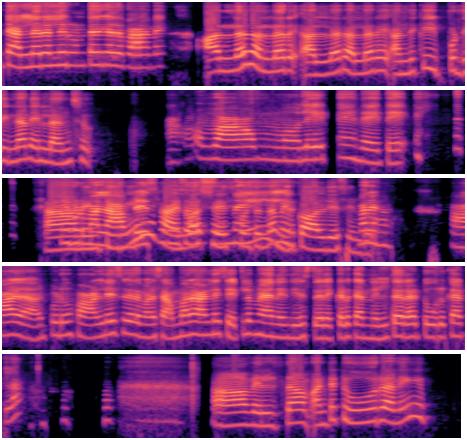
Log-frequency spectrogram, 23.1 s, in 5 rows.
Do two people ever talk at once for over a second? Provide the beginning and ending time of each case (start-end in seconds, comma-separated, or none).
9.9-11.9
